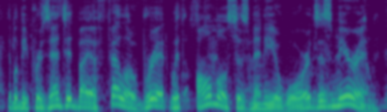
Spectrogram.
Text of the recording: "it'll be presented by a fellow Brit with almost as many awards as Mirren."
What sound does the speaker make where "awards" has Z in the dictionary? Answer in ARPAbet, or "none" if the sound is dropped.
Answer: Z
